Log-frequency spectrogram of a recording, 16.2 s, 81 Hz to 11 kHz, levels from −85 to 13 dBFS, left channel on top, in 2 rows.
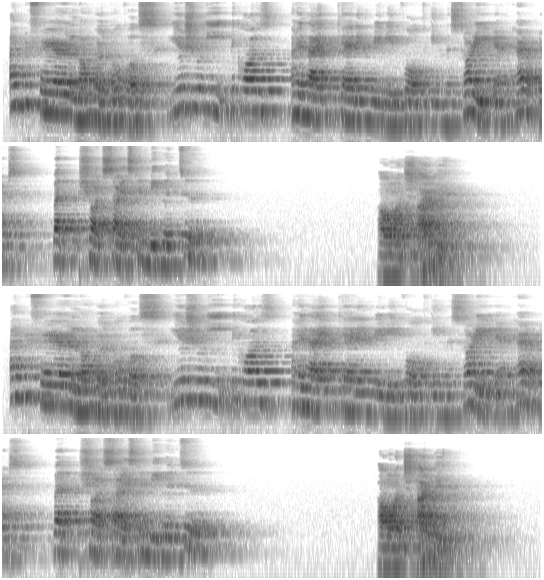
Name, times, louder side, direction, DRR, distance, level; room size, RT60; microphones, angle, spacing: voice 1, 0.1-4.0 4.3-8.3 8.9-11.1, left 2 dB, 80° left, -1 dB, 0.5 m, -23 dB
voice 2, 13.7-14.7, right 2 dB, 55° right, -3 dB, 0.7 m, -20 dB
4.9 x 2.4 x 2.4 m, 1.5 s
head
